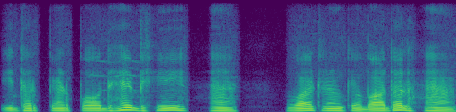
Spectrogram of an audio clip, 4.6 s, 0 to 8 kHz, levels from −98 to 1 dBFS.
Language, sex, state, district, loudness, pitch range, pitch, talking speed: Hindi, male, Jharkhand, Palamu, -19 LUFS, 115-130 Hz, 120 Hz, 130 wpm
